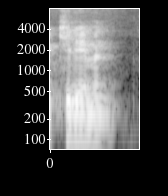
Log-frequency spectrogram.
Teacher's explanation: есть мягкий гласный звук е, а после него — ещё один мягкий гласный звук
